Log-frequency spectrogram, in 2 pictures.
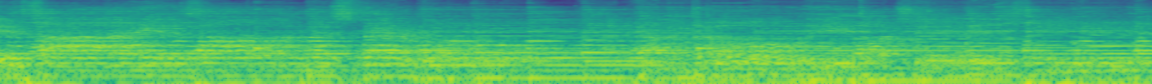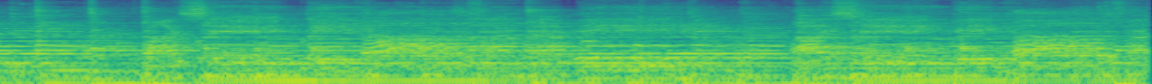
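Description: A hymn sung by a congregation with a country-gospel band: several voices singing together over strummed acoustic guitars and banjo.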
